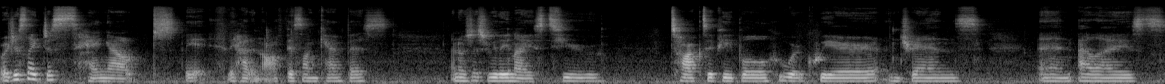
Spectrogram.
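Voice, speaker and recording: A woman's very deep, low voice at a very slow pace, with fairly even intonation and audible room echo. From Trinidad. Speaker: artist and community organizer. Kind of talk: personal testimony interview. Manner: casual, many fillers (like, um).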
